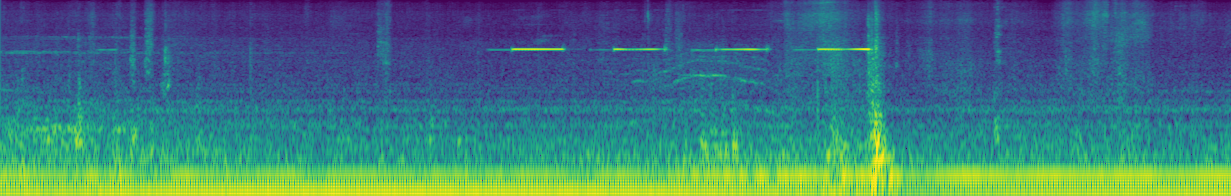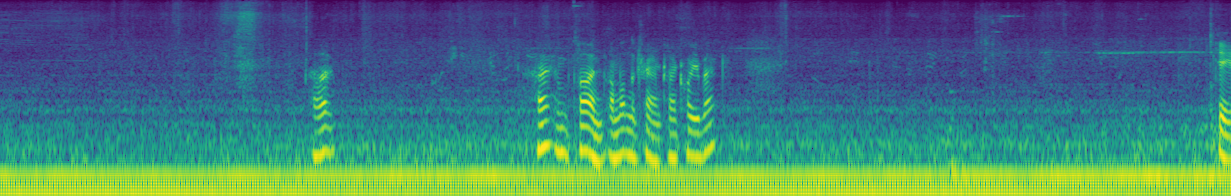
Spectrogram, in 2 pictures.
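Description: A tram rolls past close by with a steady low rumble.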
